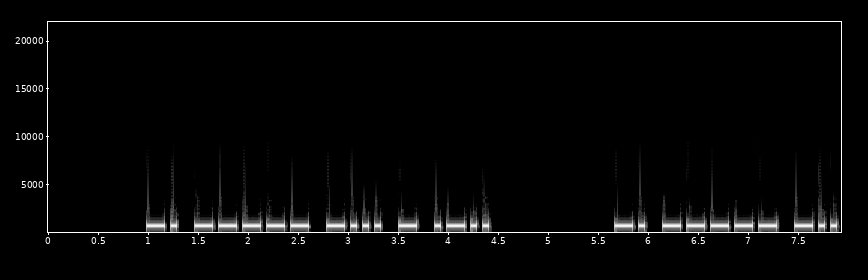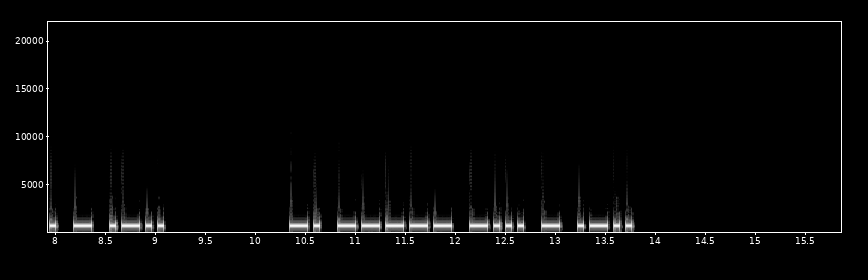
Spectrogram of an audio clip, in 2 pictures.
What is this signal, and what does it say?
Morse code, heard as a keyed tone, about 20 wpm, 700 Hz. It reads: N0BTL N0BTL N0BTL
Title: USA Call Signs - 5 Characters - Repeated 3x - 20wpm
